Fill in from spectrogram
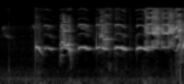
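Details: Highly worked-up fighting Black-winged myna: a sharp whistled note followed by grating, buzzy screeches run together in quick succession.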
